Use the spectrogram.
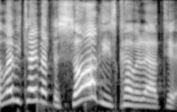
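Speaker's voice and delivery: high, loud host patter; loud stage announcement. Retold or imitated. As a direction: imitate pitching a bit to a whole theater. Retold stage announcement to crowd.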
